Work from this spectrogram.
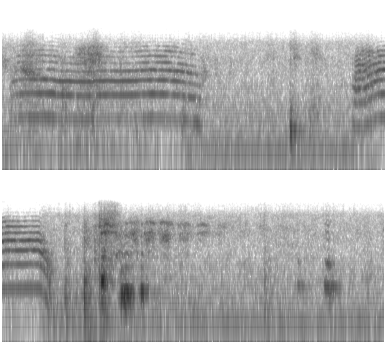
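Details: Two pet cats, a mother and her son, playing indoors: two drawn-out, falling meows, a brief chirp, then scuffling, soft yelps, and a woman speaking French.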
